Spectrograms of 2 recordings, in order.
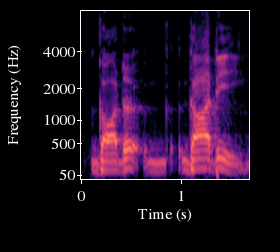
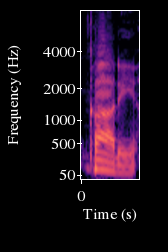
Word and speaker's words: Gaudí: One of the greatest exponents of Catalan modernism was Antoni Gaudí. That's how they say his name. Gaudí, okay.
